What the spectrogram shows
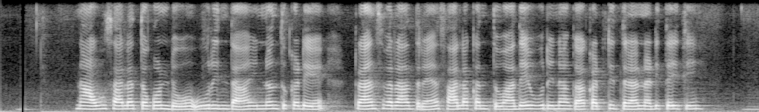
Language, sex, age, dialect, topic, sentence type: Kannada, female, 36-40, Central, banking, question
